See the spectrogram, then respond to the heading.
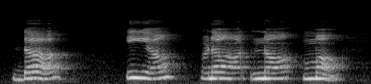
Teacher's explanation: ये नासिका से बोले जाते हैं। इसीलिए इनका उच्चारण स्थान नाक यानी कि नासिका है।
